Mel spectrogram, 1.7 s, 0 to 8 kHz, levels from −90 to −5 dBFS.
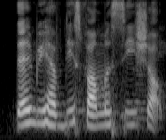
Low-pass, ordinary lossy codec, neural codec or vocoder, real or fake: none; none; none; real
